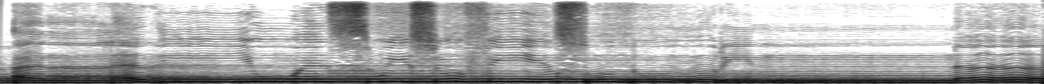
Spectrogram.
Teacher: pas mengambil irama datar, awalnya kita seperti irama naik dulu ya. Awalnya saja.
